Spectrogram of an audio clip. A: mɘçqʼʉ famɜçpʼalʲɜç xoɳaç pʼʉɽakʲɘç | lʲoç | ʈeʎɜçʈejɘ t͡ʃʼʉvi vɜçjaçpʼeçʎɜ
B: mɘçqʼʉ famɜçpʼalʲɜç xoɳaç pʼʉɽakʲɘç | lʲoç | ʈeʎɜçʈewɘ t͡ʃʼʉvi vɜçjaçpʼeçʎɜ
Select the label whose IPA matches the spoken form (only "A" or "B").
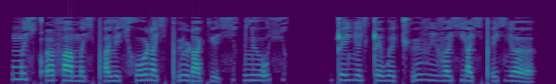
B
